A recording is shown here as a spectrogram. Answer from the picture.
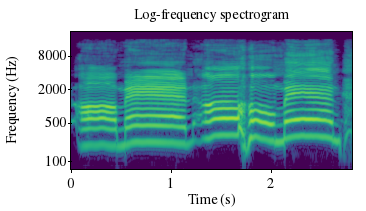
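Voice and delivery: high, loud shaky oh man; shaken groan. Retold or imitated. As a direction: moan it with the shakes. Shaken after the blast.

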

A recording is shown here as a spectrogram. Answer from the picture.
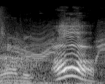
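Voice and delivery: indignant shout. Real, not acted. Shocked at dying.

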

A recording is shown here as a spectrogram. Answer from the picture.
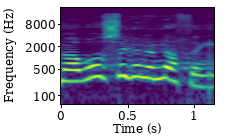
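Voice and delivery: high, mock-innocent husband; lightly voiced husband protesting innocence. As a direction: act like you were thinking of nothing at all.

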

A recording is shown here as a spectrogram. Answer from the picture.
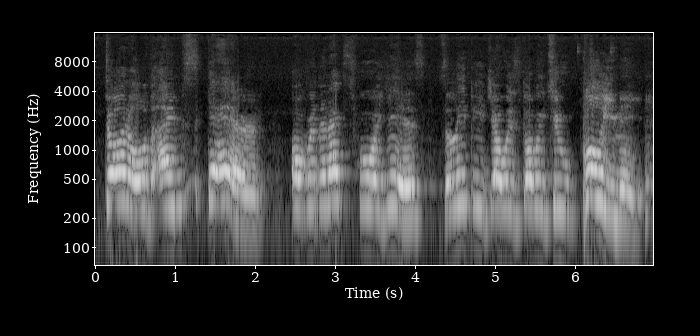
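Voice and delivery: high, loud mock-frightened pleading; hammed-up scared wail. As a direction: whimper loudly to Donald like a scared child. Begging Donald, afraid of Biden.

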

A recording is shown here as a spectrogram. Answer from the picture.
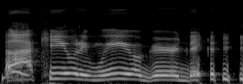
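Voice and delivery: slow, drawn-out Southern brag; Southern accent. Acted. Bragging to Daddy about a kill, Southern accent. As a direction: boast with a hammed-up Southern drawl. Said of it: "That's my southern accent".

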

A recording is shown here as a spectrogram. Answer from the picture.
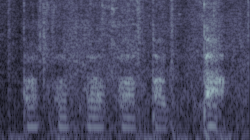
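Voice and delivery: high, rapid pop-pop noises; high playful gun-popping; mouthed gunfire. Pretend. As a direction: imitate quick shots with little pops. Voicing gunfire at the player.

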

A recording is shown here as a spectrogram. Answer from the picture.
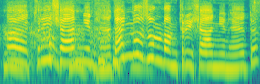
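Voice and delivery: high, quavery little granny voice; old lady voice. Acted. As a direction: coo like a sweet old grandma. Prank caller plays sweet old lady.

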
